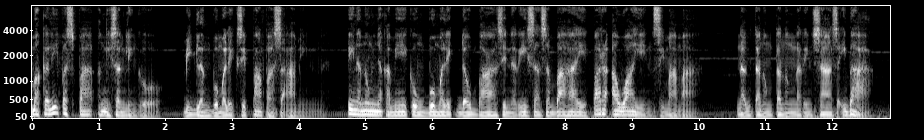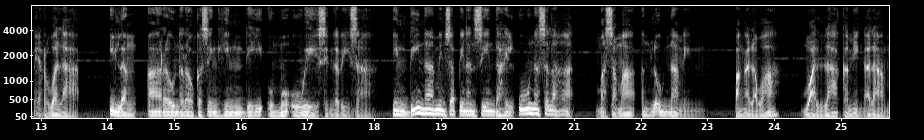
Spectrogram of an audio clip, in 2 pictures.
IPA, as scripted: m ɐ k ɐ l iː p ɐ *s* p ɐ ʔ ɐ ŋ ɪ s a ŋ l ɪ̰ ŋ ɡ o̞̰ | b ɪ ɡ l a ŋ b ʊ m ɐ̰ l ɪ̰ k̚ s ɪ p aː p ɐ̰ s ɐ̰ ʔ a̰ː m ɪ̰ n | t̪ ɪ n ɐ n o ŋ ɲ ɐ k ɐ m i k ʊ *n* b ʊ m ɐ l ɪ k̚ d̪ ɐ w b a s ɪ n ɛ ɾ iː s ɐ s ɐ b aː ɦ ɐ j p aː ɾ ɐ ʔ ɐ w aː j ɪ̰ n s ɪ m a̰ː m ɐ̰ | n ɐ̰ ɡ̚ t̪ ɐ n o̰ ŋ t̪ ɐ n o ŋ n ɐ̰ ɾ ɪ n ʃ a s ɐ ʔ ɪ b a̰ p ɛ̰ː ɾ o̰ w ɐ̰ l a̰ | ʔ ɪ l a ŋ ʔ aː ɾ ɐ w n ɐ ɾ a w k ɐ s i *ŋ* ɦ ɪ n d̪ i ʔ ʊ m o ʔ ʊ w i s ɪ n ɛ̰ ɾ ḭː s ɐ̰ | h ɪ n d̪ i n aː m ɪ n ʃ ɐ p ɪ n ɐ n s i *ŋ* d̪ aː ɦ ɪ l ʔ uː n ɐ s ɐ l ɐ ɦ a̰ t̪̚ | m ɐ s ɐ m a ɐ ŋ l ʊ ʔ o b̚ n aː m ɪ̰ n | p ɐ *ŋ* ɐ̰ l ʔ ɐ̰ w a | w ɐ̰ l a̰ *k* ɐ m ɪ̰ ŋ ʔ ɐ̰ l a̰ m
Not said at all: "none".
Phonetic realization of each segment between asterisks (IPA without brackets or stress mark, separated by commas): s, ŋ, ŋ, n, ŋ, k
